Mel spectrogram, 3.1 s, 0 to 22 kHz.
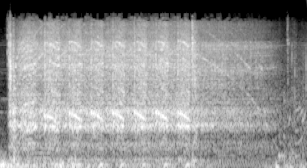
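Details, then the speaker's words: Engine cranked with fuel pump fuse pulled after losing all oil at 8,000 rpm; steady quick cranking, about two turns a second, even, no knocking or scraping; sounds healthy. "she's healthy as could be this goddamn fuel pump fuse in fire the [ __ ] up she is healthy"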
